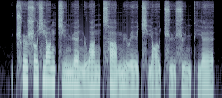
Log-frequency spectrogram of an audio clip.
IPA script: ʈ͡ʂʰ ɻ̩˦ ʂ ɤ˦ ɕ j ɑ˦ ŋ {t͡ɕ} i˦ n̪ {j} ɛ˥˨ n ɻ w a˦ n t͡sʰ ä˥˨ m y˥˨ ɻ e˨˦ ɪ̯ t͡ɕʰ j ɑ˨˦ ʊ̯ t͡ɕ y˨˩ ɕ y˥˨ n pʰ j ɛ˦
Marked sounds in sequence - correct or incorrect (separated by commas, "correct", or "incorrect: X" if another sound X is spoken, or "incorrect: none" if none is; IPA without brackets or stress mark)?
correct, incorrect: ɥ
